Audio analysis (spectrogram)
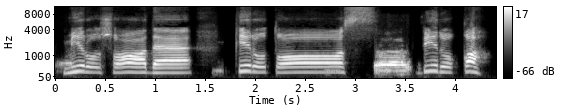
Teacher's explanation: র পুর হবে অর্থাৎ মুখ গোল হবে।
